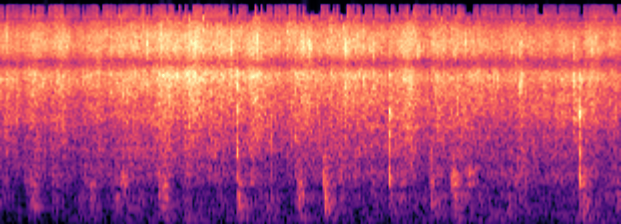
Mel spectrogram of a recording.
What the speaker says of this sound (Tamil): ஸ்டவ் வந்து லோ டு மீடியம் ஃப்ளேமில் வச்சு தக்காளி நல்லா சாஃப்டாக வதங்குற அளவுக்கு வதக்கி விட்டுக்கலாம்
